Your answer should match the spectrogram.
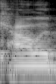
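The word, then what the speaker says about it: Khaled: like like you know DJ khed rhymes with salad said it's another one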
